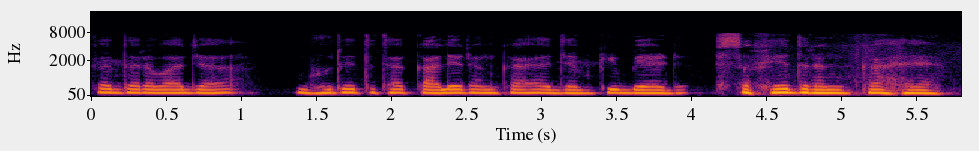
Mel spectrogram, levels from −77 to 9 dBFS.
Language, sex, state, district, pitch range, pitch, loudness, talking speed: Hindi, male, Jharkhand, Deoghar, 145-160 Hz, 150 Hz, -15 LUFS, 135 wpm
